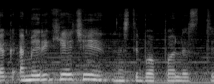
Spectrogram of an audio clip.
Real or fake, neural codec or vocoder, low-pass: real; none; 14.4 kHz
